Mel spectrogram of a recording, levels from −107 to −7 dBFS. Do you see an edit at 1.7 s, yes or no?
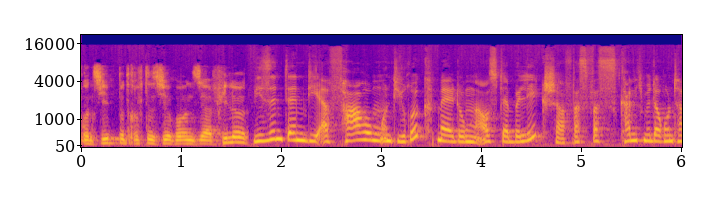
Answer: yes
